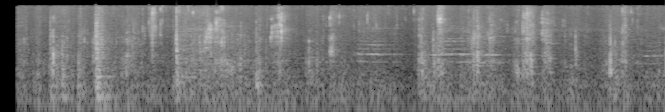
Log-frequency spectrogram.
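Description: Close-up mouth sounds of a person eating rice with stir-fried green beans and corn by hand: a run of wet clicks and smacks as the food is chewed, with fingers scooping at the plate.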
